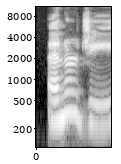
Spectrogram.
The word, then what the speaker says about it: energy: couple times it's energy energy has a soft G sound that sounds like a because it's followed by a Y whenever a G is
